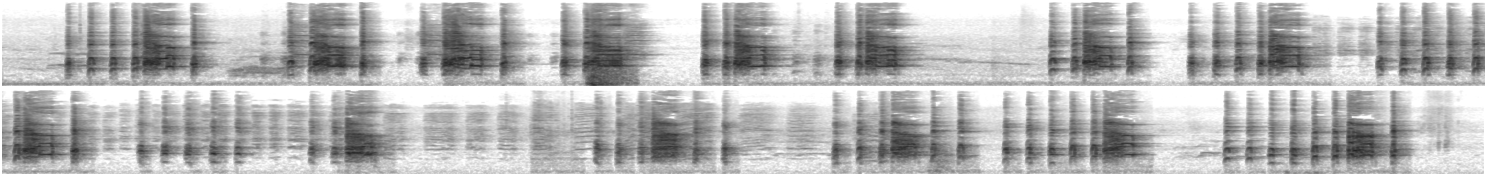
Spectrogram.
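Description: Red junglefowl rooster calling to attract hens: short bursts of rapid clucking calls repeated about every second and a half, with a brief lull a little past the middle.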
